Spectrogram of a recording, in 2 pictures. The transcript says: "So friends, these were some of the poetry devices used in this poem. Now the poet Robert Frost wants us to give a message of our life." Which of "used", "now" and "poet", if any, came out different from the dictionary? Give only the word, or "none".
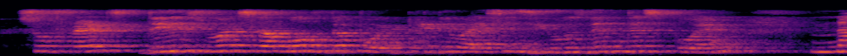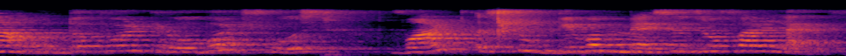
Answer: none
